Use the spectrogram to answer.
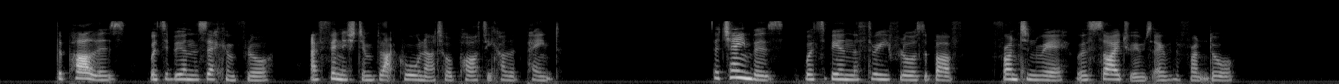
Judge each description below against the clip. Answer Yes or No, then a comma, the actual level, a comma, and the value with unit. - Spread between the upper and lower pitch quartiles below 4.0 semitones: Yes, average, 2.8 semitones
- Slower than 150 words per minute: No, average, 170 wpm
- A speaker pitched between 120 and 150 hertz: No, high, 210 Hz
